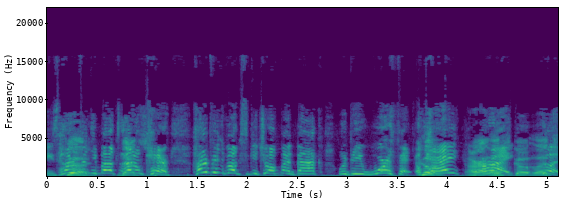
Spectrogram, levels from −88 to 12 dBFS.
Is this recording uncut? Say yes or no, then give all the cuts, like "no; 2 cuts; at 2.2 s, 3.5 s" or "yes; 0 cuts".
yes; 0 cuts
